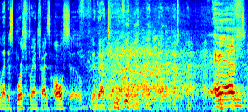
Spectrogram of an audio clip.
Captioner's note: audience members laughing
